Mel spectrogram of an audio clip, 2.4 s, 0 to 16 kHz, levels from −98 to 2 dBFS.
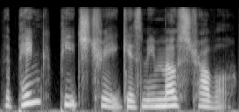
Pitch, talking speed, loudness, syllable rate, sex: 225 Hz, 200 wpm, -19 LUFS, 4.6 syllables/s, female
